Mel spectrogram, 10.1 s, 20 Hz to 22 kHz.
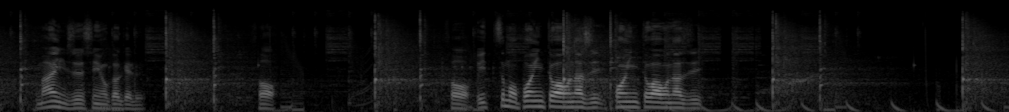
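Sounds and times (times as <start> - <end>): racket striking shuttlecock: 0.0 - 2.8, 3.5 - 10.0
faint background music: 0.0 - 10.0.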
